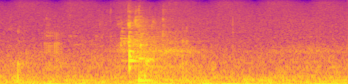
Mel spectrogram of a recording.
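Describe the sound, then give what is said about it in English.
A single quick, wet slurp of beer being sipped, short and soft, with a faint gulp and no talking around it. “Took a little sip of my beer, sorry.”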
